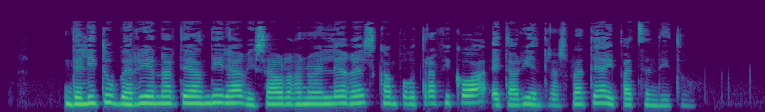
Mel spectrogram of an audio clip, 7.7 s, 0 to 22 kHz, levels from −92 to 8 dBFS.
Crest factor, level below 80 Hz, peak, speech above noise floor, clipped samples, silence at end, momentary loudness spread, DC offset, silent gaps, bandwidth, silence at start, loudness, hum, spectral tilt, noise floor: 16 dB; -76 dBFS; -8 dBFS; 50 dB; under 0.1%; 0.75 s; 9 LU; under 0.1%; none; 11 kHz; 0.65 s; -24 LUFS; none; -6 dB/octave; -74 dBFS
